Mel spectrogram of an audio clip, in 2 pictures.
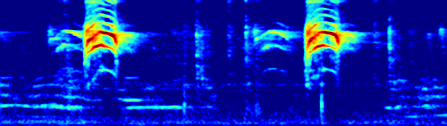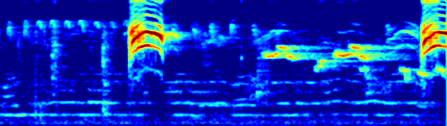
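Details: Free-living brown-throated sunbird repeating emphatic, high, sharp chirps every two seconds or so, softer ticking notes between, and another bird's buzzy trill near the end.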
